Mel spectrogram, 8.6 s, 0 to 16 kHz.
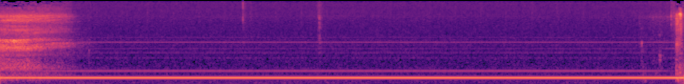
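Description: Steady low-pitched test tone from the Trio 9R-59D receiver's loudspeaker, even in pitch and loudness throughout. It is the modulation tone of a 455 kHz test signal injected into the IF stages, demodulated by the receiver during IF alignment.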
